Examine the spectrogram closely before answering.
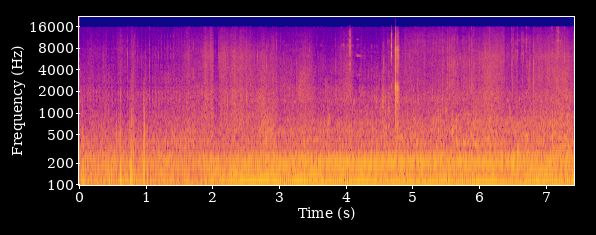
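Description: A boat's motor running at a steady low hum that grows stronger about two seconds in, with wind buffeting the microphone. A single sharp click comes about halfway through.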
